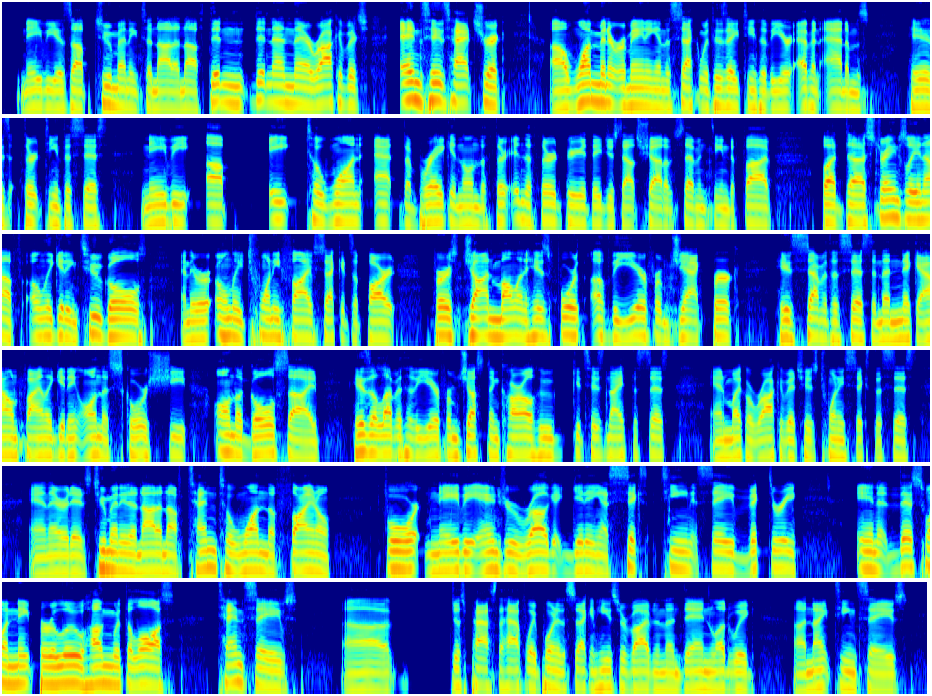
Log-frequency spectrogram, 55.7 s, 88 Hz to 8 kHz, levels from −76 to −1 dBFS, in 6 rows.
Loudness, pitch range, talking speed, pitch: -26 LUFS, 110-130 Hz, 185 wpm, 120 Hz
